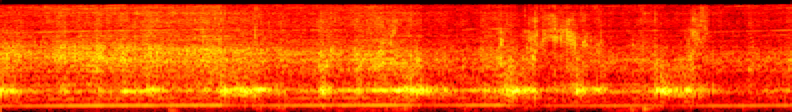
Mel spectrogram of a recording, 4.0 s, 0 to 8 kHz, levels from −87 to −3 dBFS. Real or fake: real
